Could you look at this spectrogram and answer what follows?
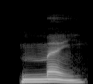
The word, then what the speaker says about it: mãe: The E sounds like A. – Mãe.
